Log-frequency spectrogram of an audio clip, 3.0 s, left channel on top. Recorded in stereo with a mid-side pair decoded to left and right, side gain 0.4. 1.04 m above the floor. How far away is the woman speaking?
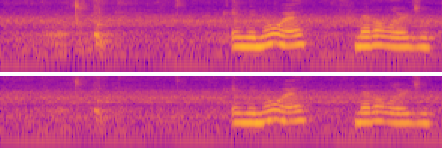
About 0.5 m.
